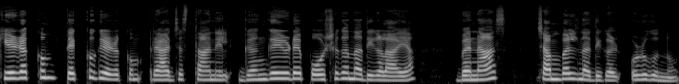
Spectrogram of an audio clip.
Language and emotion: Malayalam, neutral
